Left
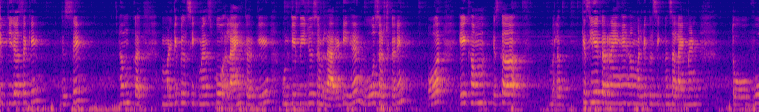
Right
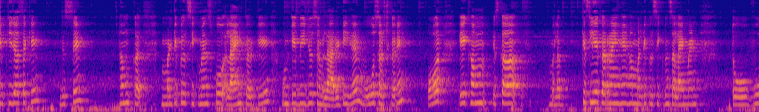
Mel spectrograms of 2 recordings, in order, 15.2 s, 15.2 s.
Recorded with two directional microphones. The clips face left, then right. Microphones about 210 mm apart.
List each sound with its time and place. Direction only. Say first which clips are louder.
0.1 s a woman's voice: right 3 dB; 55° right (ahead or behind)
